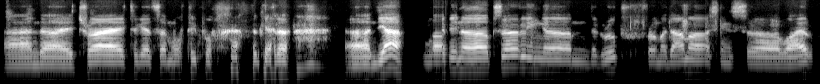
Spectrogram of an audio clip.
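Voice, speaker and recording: A man from Slovenia, a native Slovenian speaker, talking hesitantly in English with many pauses and fillers. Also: mid-range voice, a bit bright, no room sound, lo-fi sound. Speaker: participant.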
